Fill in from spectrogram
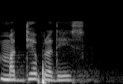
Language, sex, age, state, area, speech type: Sanskrit, female, 18-30, Rajasthan, rural, spontaneous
